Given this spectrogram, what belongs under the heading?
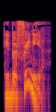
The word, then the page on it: hebephrenia: British English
